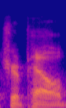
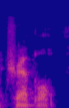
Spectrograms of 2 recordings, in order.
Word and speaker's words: tripel: we got around we we found ourselves saying trael because one of our other beer Avengers is the uh your friendly neighborhood trael man and he insists on pronouncing it that way so that that got me trained to call it tripel but I think there's nothing wrong with calling it a triple um I I think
